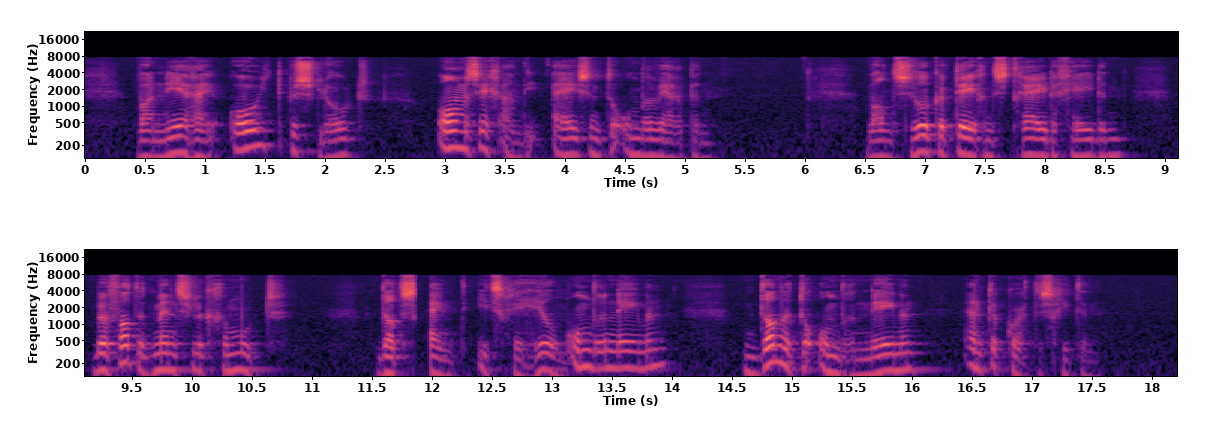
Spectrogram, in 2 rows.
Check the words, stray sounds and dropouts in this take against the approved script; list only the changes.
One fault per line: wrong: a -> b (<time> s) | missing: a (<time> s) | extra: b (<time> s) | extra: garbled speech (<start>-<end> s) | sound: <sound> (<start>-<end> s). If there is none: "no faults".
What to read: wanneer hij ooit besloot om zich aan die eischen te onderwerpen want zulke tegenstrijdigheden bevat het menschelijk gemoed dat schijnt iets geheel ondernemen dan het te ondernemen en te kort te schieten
sound: dropout (11.9-12.0 s)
